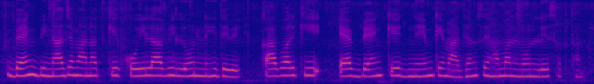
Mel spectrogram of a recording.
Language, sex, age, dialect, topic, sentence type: Chhattisgarhi, female, 36-40, Eastern, banking, question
